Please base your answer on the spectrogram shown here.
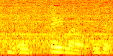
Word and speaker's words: Phthalo: Phthalo. Is it? Oh, it's TH. Phthalo blue. Oh, thank you, Bob Ross. Why would they do it PH and then have it sound as TH?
